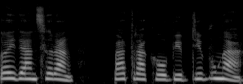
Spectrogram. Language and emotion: Bodo, neutral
